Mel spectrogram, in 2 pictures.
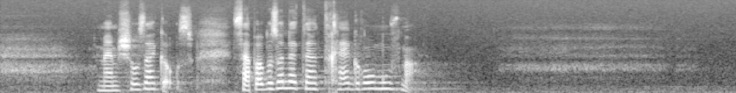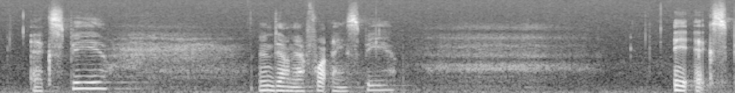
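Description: A woman speaks calmly and closely, as if into a microphone.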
